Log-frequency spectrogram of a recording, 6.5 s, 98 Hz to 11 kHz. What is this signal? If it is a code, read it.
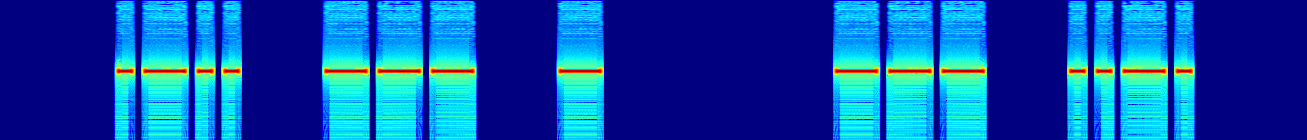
Morse code, heard as a keyed tone, about 18 wpm, spaced as for 12 wpm, 1000 Hz. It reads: LOT OF
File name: qotdfiles / 12wpm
